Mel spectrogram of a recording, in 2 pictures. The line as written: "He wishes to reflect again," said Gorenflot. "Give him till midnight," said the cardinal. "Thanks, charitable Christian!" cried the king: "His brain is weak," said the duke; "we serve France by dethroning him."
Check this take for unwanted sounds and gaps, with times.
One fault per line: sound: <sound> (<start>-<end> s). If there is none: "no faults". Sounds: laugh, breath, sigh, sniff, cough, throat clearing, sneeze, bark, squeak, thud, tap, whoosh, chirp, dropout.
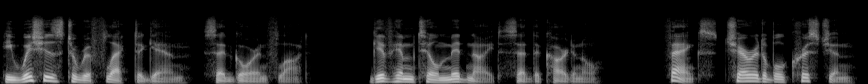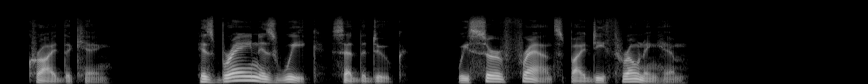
no faults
